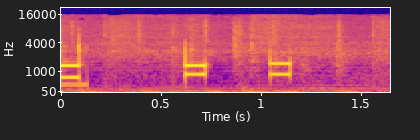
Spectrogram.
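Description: Three touch-tone telephone dialing beeps on a hotline phone, each a short dual-pitched tone, spaced unevenly over a low background hum with no talking.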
